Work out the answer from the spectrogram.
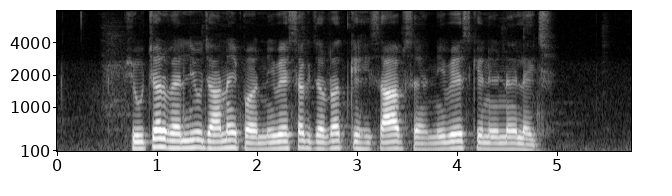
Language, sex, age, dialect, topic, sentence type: Maithili, male, 18-24, Eastern / Thethi, banking, statement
